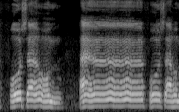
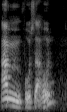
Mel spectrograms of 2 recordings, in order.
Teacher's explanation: Jadi bunyi nunnya samar. Dalam bahasa Arab namanya khafi ya, samar atau tersembunyi.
